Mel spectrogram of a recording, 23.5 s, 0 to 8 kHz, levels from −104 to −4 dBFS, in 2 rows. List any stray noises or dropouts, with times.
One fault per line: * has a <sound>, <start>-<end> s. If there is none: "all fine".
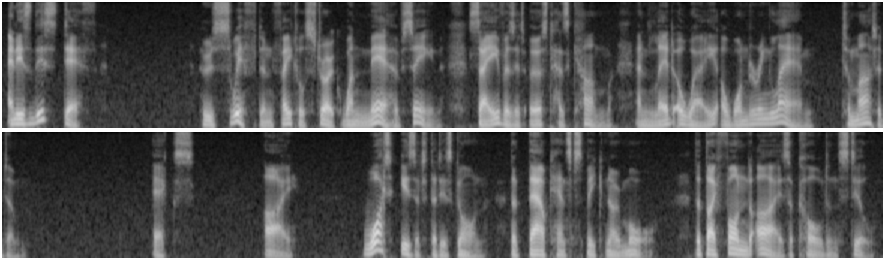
all fine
